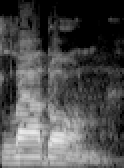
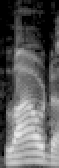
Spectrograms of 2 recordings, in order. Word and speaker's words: Loudon: It, it's actually pronounced Loudon. Loudon.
